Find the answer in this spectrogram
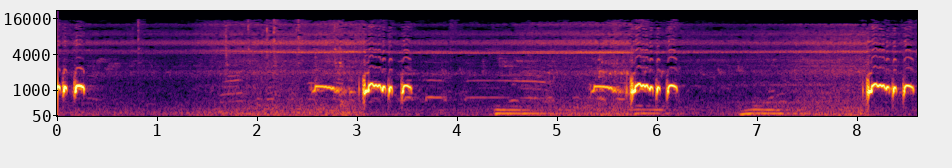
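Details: A lure zebra dove calls during bird trapping while a tree squirrel disturbs it. Four bubbling coo phrases, each opening with a rising note and ending in a short trill, come every two to three seconds over low hum and a thin high tone.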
